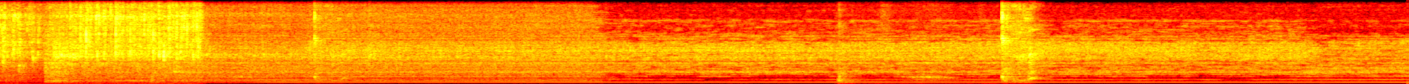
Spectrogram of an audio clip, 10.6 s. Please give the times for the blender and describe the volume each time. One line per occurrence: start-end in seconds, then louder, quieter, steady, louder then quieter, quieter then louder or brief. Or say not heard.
0.3-10.5 steady.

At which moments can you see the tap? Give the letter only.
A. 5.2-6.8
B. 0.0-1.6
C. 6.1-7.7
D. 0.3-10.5
B.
